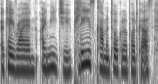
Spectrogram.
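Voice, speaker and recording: With a Southern English accent, this voice moves at a moderate pace in a dry, close sound with no echo. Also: woman. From southern England. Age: 50s. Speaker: podcast host and worship singer. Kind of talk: casual interview chat.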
